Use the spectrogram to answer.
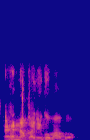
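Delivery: low, soft mumbled denial; drunk denial. Retold or imitated. Drunk man denying he's drunk, low and mumbled. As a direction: play the drunk brushing it off. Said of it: "pasti dia marah".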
